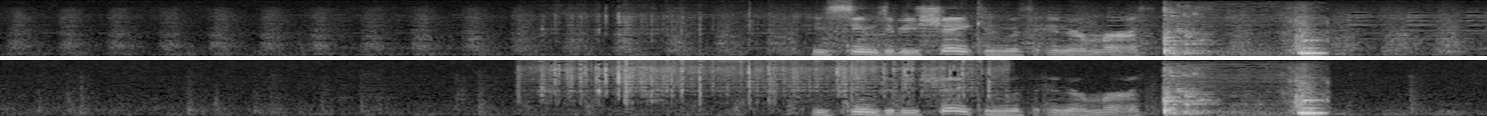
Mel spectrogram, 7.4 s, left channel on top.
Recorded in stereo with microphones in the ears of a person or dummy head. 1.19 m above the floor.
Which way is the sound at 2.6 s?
70° right (ahead or behind).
